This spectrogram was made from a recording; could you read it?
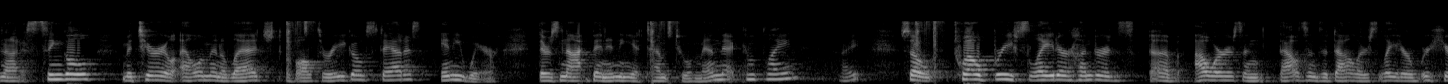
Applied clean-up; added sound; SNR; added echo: neural mask model Resemble Enhance denoiser.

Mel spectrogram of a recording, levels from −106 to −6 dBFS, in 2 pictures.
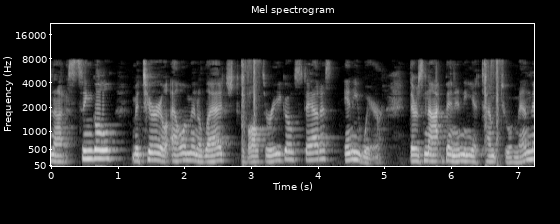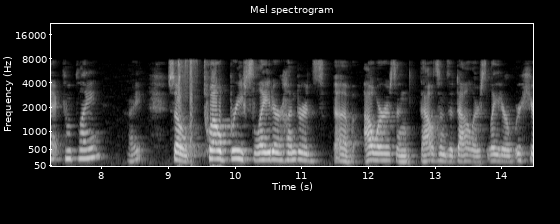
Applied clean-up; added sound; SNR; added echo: classical method log-MMSE.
